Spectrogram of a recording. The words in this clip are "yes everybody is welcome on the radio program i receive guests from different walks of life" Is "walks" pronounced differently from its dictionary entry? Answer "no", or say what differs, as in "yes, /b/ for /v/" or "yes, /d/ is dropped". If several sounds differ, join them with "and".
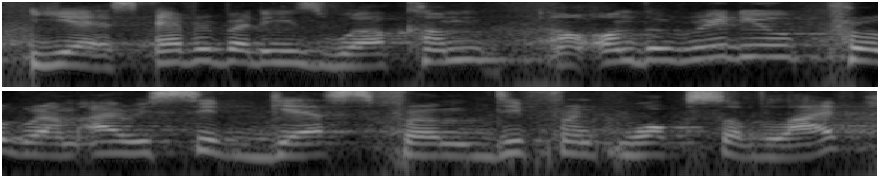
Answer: no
